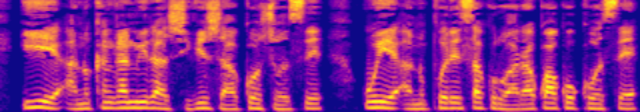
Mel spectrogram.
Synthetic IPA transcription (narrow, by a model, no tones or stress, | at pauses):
ije̞ʔano̞kaŋɡanwiraʐiʋiʐako̞ʐo̞ːse̞uje̞ʔano̞po̞ɾe̞sakurwaɾakwako̞ko̞ːse̞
